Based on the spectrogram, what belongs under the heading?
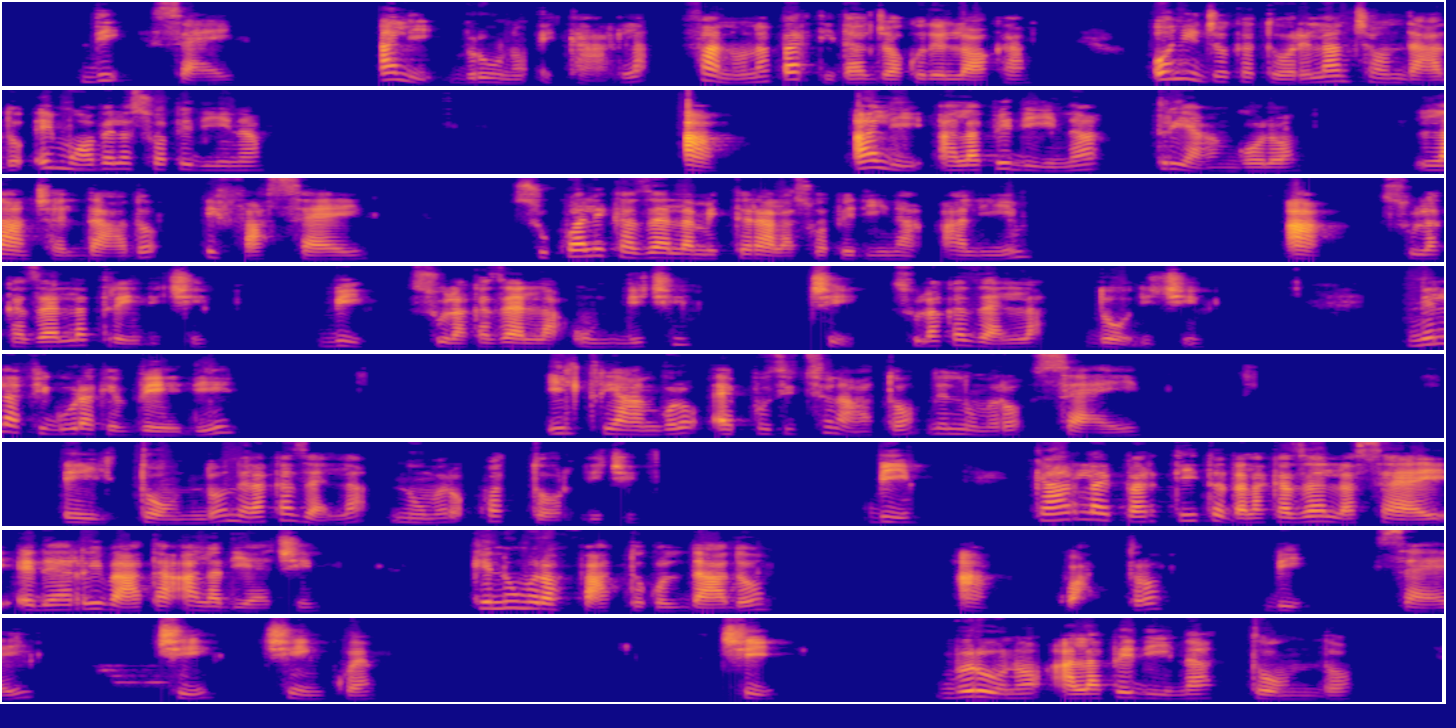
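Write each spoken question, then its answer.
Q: Su quale casella metterà la sua pedina Ali?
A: C: Sulla casella 12

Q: Che numero ha fatto col dado?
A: A: 4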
